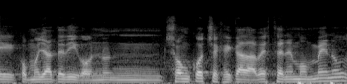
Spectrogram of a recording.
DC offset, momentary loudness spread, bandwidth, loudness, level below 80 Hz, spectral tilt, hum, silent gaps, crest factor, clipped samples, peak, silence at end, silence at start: under 0.1%; 6 LU; 10 kHz; -21 LUFS; -32 dBFS; -7 dB/octave; none; none; 16 dB; under 0.1%; -4 dBFS; 0 s; 0 s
